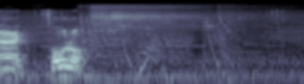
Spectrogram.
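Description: An explosion bursts in a video game.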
